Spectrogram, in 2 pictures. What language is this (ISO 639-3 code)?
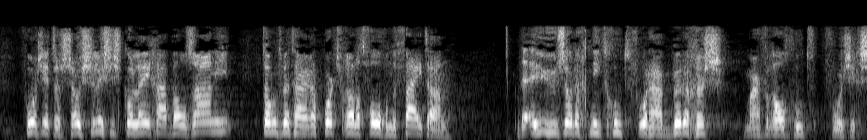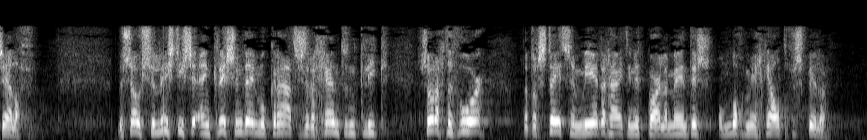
nld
